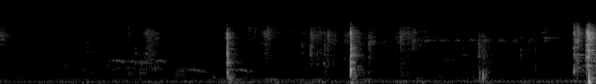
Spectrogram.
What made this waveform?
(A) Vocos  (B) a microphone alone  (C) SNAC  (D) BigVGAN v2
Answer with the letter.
B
